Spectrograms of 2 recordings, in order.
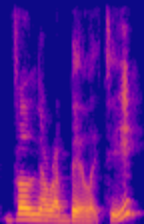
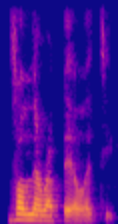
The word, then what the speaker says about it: vulnerability: Najważniejsze w wymowie, jak we wszystkich słówkach angielskich, to zaakcentować właściwą sylabę. Tutaj by vulnerability. Yyy, akcentowana sylaba to jest ta sylaba, która jest głośniejsza, wolniejsza, wyższym tonem głosu niż cała reszta.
